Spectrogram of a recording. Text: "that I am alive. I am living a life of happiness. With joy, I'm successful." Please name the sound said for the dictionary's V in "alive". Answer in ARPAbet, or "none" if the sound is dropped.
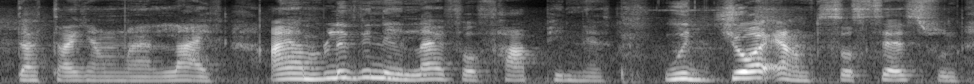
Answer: F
